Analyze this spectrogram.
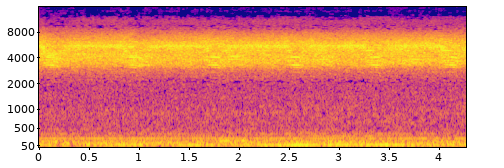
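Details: Evening cicadas singing in Nebraska trees, summer 2019; a constant high-pitched sizzling drone, even and unbroken, with a soft low background rumble.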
